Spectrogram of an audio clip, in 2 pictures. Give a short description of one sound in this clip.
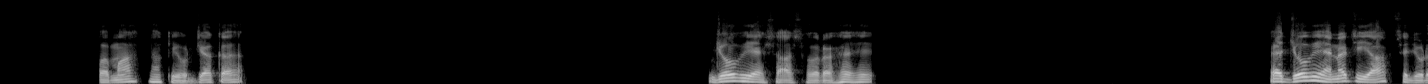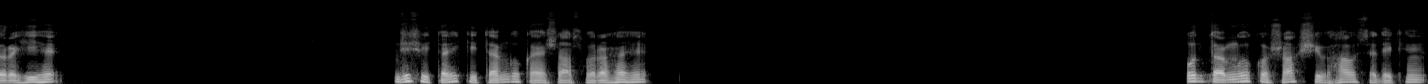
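An older man speaks calmly in short phrases over an online call, with long pauses between.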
